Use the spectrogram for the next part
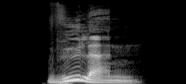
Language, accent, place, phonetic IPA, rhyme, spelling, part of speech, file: German, Germany, Berlin, [ˈvyːlɐn], -yːlɐn, Wühlern, noun, De-Wühlern.ogg
- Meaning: dative plural of Wühler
